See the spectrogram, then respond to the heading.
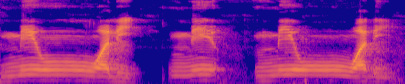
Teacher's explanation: The nun sakina, if it meets a waw, we're going to merge it. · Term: al-idgham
